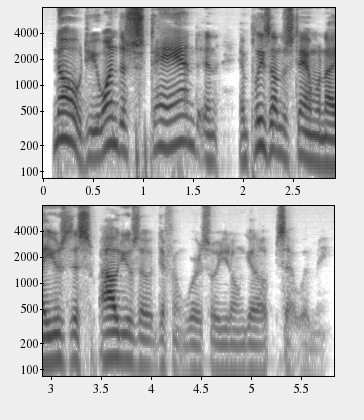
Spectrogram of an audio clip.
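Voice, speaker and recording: A man talks at a fairly quick pace and medium pitch with hardly any pauses. His pitch swings very widely and his loudness swings a lot, over a quiet background. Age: 60s. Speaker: pastor. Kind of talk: sermon. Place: church. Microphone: handheld.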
